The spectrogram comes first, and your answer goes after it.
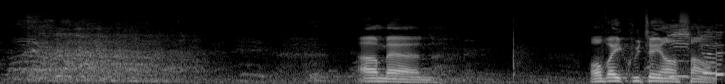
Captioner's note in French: rires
